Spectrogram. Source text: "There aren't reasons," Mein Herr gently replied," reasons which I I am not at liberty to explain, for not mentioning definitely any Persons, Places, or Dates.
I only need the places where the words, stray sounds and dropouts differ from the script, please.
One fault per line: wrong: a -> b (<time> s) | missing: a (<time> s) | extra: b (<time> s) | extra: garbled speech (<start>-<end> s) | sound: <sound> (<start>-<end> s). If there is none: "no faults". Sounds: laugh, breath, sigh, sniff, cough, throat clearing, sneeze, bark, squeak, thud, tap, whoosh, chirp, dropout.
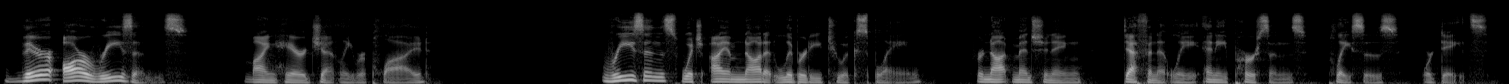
wrong: aren't -> are (0.7 s)
missing: I (7.2 s)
